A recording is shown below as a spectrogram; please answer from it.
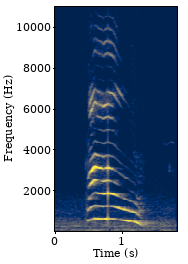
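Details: Mo, a female pet cat known as a talking cat, answers 'no' as a learned behaviour indoors with a single clear meow under a second long, harmonic and drawn out with a gently falling pitch, then a quiet room.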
